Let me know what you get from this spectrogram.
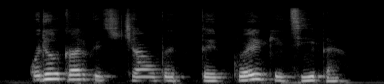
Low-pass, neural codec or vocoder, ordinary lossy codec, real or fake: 14.4 kHz; codec, 44.1 kHz, 2.6 kbps, DAC; AAC, 64 kbps; fake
